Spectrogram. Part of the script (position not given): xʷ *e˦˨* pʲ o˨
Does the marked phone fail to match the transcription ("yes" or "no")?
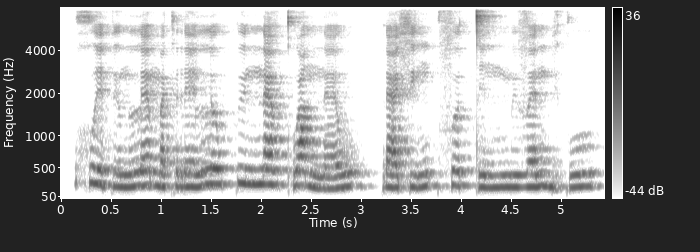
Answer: no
